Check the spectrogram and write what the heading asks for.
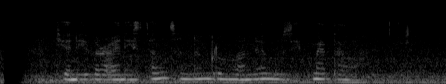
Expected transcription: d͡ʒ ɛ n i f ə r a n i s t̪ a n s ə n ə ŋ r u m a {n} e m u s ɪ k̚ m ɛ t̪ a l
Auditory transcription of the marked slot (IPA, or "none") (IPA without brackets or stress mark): n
